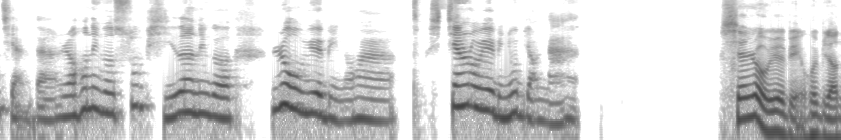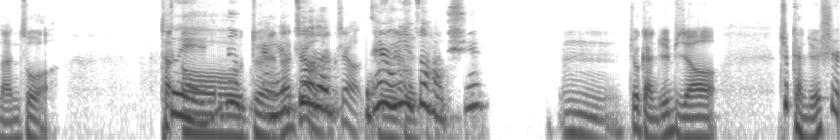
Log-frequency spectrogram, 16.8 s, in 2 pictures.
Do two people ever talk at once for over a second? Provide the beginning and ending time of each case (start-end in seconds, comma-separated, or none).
10.1-12.8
